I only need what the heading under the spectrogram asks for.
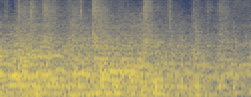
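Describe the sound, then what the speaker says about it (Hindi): A large crowd of party workers gathers at a political road show in Patna, producing a loud, continuous roar of mingled shouting, cheering and chatter that eases slightly toward the end. "जेपी नड्डा के इस रोड शो में हजारों की संख्या में कार्यकर्ता शामिल हुए"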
